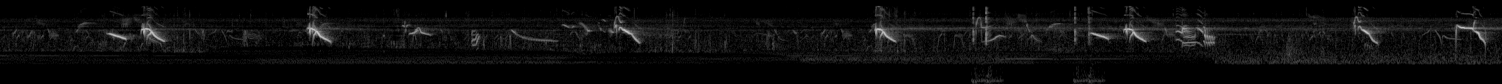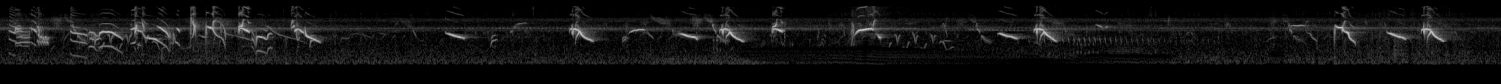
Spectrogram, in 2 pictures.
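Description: Pearly-bellied seedeater singing: a fast, irregular run of short, high whistled notes that each sweep downward, coming in clusters that bunch up thickly about halfway through. The recording has no low end.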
